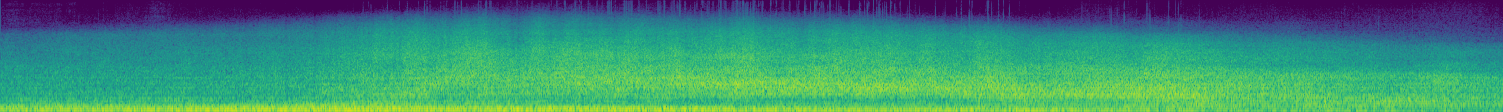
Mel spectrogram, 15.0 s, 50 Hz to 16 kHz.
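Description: Delta Airlines A330neo jet arriving at Schiphol on the Polderbaan 18R, a loud rushing engine roar swelling and holding as it passes near, then tapering off, with some wind buffeting and no talking.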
